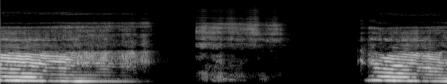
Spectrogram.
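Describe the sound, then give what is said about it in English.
Breathing in through the nose and out through the mouth with a sound: a long voiced, humming exhale, a softer airy inhale, then another voiced exhale, with short silences between breaths. “in through the nose, out through the mouth with a sound.”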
